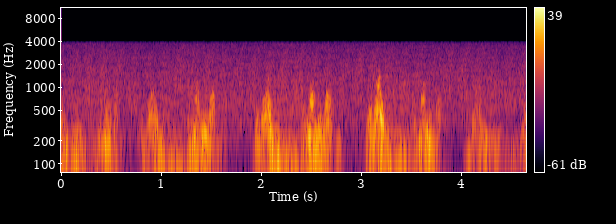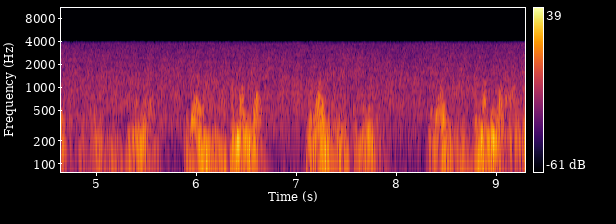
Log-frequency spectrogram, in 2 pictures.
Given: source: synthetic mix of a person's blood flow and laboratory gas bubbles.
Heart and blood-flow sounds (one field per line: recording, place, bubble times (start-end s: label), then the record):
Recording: Doppler ultrasound of blood flow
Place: precordium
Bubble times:
9.07-9.30 s: bubbles
From the record:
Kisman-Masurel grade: 123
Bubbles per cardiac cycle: 1 to 2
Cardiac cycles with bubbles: 10 to 50%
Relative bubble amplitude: loud (0.450 to 0.775)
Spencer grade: 2 (many but less than half of the cardiac periods contain bubble signals, singularly or in groups)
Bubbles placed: only in the low amplitude regions of the cardiac cycle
